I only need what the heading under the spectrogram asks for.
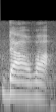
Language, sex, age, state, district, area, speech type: Marathi, female, 30-45, Maharashtra, Mumbai Suburban, urban, read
